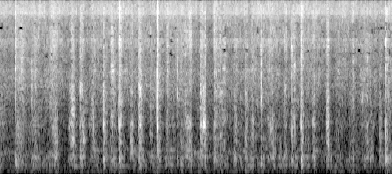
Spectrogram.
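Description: A spatula scrapes and clatters against a frying pan while stirring food.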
